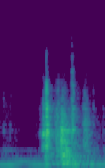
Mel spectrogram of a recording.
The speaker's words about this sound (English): No, I'll try the door. You're locked. I'll use a skeleton key.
